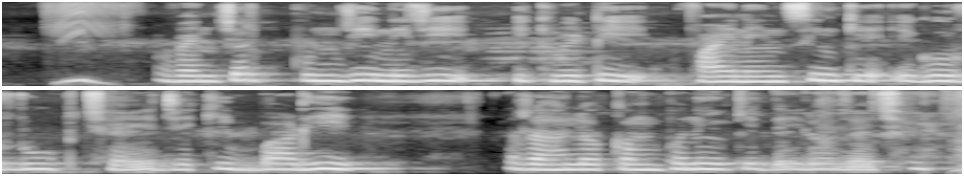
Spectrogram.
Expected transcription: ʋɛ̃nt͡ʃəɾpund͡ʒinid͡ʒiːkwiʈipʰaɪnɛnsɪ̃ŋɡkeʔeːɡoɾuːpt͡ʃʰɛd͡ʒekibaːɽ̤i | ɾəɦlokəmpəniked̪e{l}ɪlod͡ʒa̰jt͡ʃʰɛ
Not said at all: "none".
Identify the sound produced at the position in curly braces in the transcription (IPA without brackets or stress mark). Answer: none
